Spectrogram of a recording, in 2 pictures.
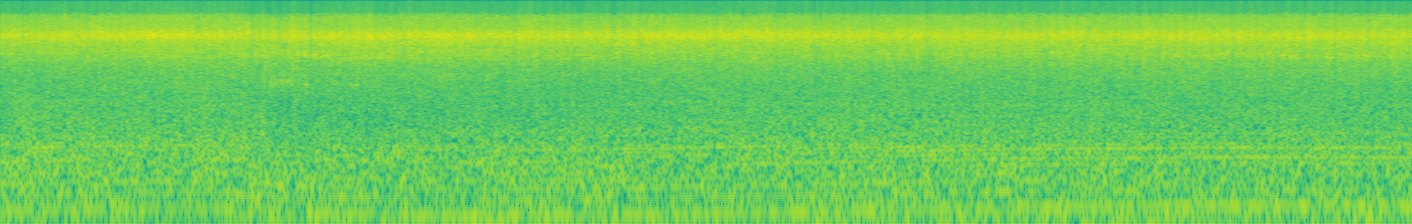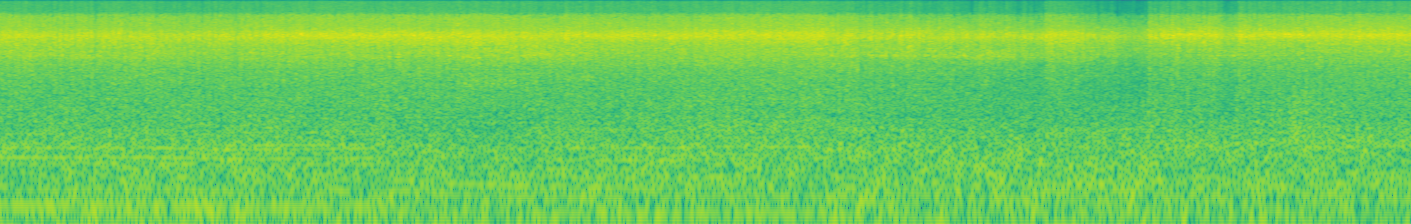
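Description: Go-kart engine running at racing speed, heard close from the kart's onboard camera under a steady rush of noise, loud throughout.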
